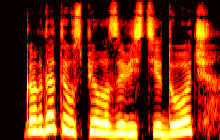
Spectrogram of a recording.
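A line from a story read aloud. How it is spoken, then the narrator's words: Tired question. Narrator (Russian): спрашивает устало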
